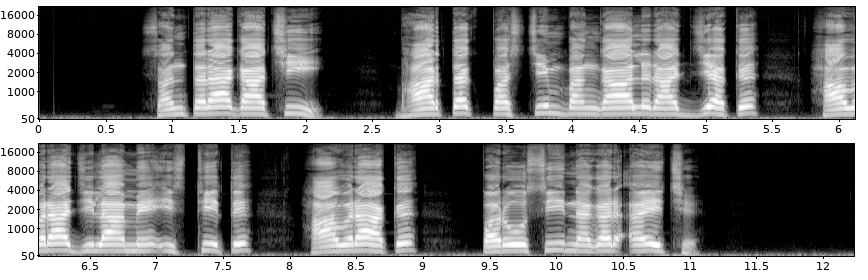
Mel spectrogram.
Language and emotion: Maithili, neutral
